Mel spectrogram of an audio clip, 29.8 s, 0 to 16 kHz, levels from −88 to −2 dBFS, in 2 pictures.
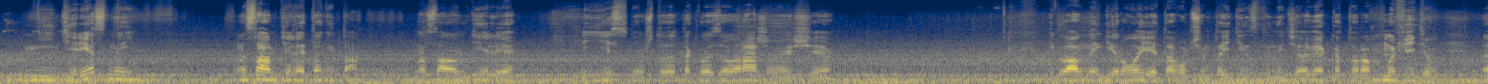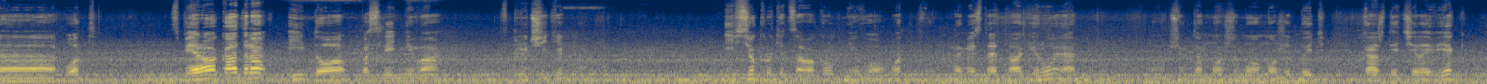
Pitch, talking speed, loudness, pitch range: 135 Hz, 105 wpm, -24 LUFS, 110-145 Hz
